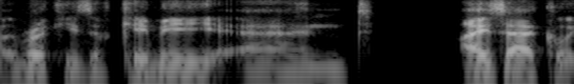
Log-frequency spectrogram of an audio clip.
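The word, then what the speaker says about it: Isack: I think a lot of people are talking about the rookies of Kimi and Isaac or Isaac. I think Isaac is how you say it actually.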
